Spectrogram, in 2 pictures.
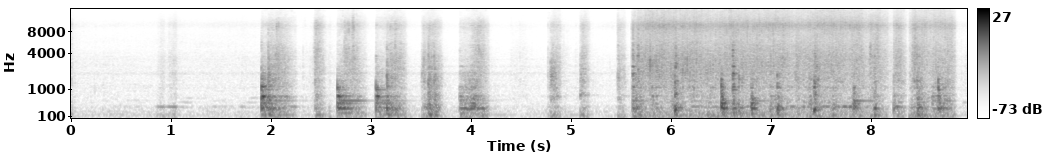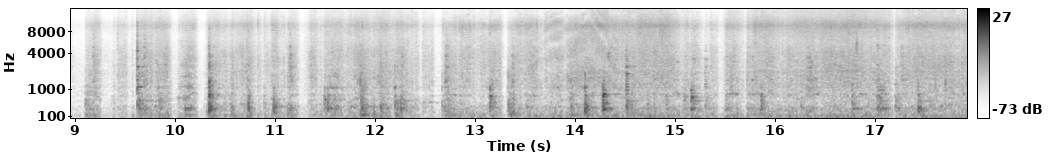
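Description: Shrimp heads and shells frying in a little oil in a non-stick wok, sizzling and crackling as they are stirred around the pan. A few separate stirring strokes come about two seconds in, and a steady sizzle takes over about five and a half seconds in.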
